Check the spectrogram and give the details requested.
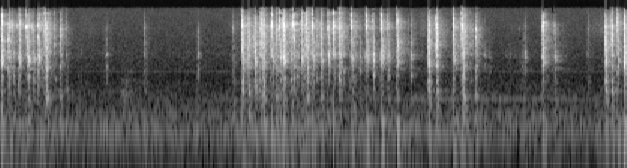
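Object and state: Plastic mechanical keyboard.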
